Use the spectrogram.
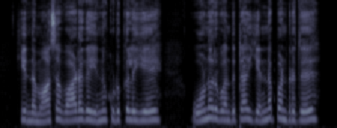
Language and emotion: Tamil, fearful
